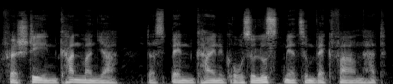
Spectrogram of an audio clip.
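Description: A man's voice: low-pitched, little pitch movement, moderate pace, very noisy. A man with a standard German accent narrating a scripted children's audio story.

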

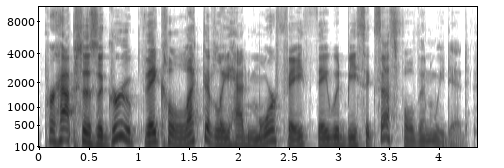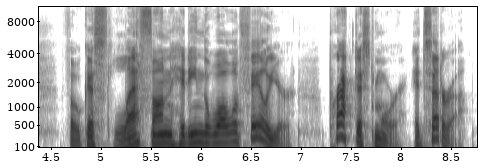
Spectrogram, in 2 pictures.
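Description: Man, audiobook narration, earnest, deliberate phrasing, lively intonation, dry recording. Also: mid-range voice, no room sound. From US East Coast. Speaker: author narrating his own book.

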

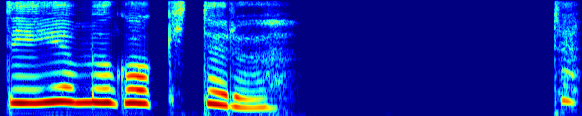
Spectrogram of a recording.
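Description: A woman's voice: very high voice, animated, moderate pace, a little mellow, dry recording, studio quality. A woman playing an overworked, emotional office worker in her early twenties, talking to herself in an audio drama monologue. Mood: astonished.

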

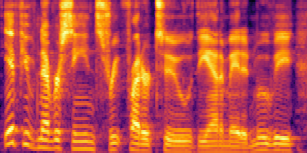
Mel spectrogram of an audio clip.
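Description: A man's voice: mid-range voice, animated, brisk. A man in his thirties with an American accent narrating a casual, opinionated review in an informal, enthusiastic, slangy way. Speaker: video reviewer. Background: background music.

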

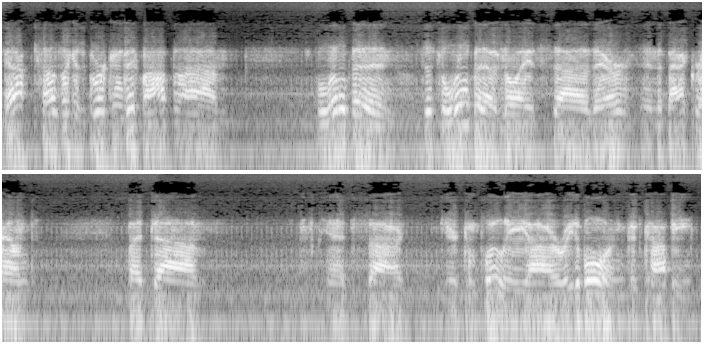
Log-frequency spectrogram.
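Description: A man's voice: on the low side, unhurried. A man chatting casually as an amateur radio operator, heard over a radio link through a car speaker. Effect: radio link played through car speaker. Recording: distant sharp radio audio, faint car noise.

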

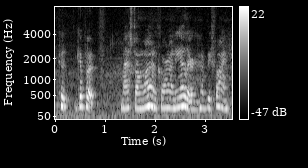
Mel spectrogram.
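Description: A woman off camera in a home kitchen, offering quick, soft suggestions. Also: medium pitch, steady tone, slight background noise. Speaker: helper off camera. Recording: off-mic, from a distance.

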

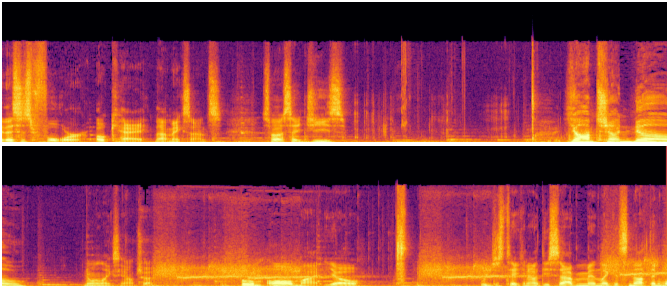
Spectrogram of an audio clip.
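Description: A young adult man hosts a gaming video with a lively, widely swinging voice that sits a little low. He talks casually and excitably in slang, with exclamations, over background music. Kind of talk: casual gameplay commentary.

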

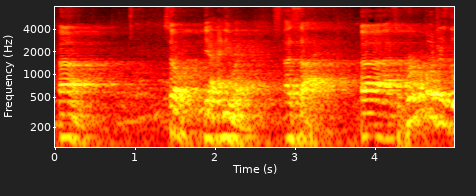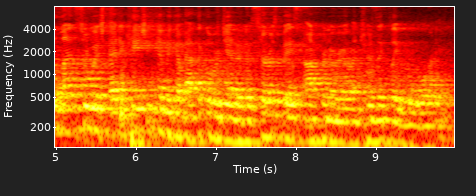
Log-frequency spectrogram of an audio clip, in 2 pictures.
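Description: A man's voice: medium pitch, a little fast, darkish tone. A man in his thirties giving a casual, rambling conference talk on a handheld mic, full of "like" and restarts. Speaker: speaker. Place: large hall at an expo. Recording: echoey hall recorded from far off.

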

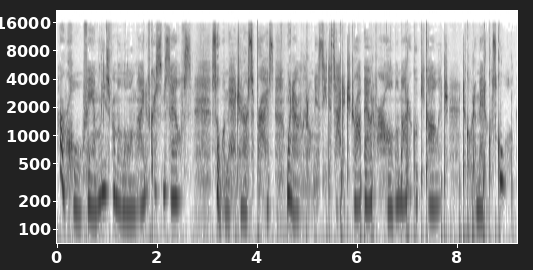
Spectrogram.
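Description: A woman whispering as a doting, chatty elf mother who fusses sweetly over a guest, in a soft ASMR roleplay close to the mic. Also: fairly low pitch, a little fast, husky. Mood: gushing. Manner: soft whisper, fussing and gushing.

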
